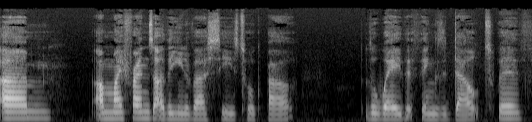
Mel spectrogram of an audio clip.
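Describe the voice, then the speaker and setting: A woman with a southern English accent speaks at a medium pitch, fairly slowly, in a flat monotone. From London. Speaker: university student and playwright. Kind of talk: casual interview.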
